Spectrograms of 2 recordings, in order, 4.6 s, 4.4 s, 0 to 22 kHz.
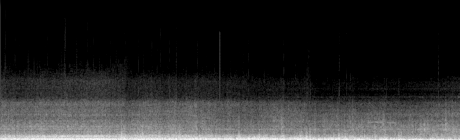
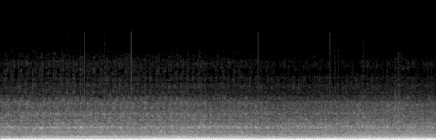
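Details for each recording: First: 1959 AMC Rambler 3-speed automatic, sat 40 years, just after adding Seafoam Trans Tune, filter not yet changed: engine drone climbs and holds several seconds before easing down, still hanging in gear and upshifting late; no improvement yet. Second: 1959 AMC Rambler three-speed automatic that sat 40 years, after Seafoam Trans Tune treatment (filter not yet changed), driving first to second: engine pitch climbs then eases as it drops smoothly into second, no slip or flare; shifting fixed.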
